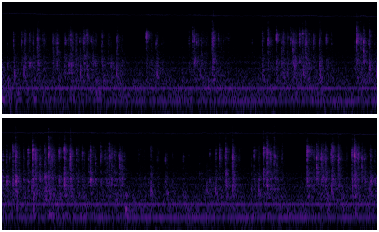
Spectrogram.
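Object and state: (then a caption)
Plastic computer keyboard being typed on. Fingertips type continuously on a full-size black plastic computer keyboard with a hollow housing, resting on a wooden desk. Rapid, bright plastic key clicks and taps come in bursts with short pauses between them. A steady low hum and a faint high whine run underneath.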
